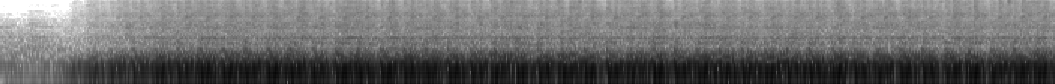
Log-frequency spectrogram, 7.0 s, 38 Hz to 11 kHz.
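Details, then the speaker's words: 1968 Camaro V8, second start-up, Holley EFI without correct injector data: brief crank, then fires into deep steady even burble at idle still needing adjustment, no ticking or knocking; slightly smoky from oil in cylinders, oil pressure error; normal idle. "But sounds great. A little smoky, but it sounds awesome."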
